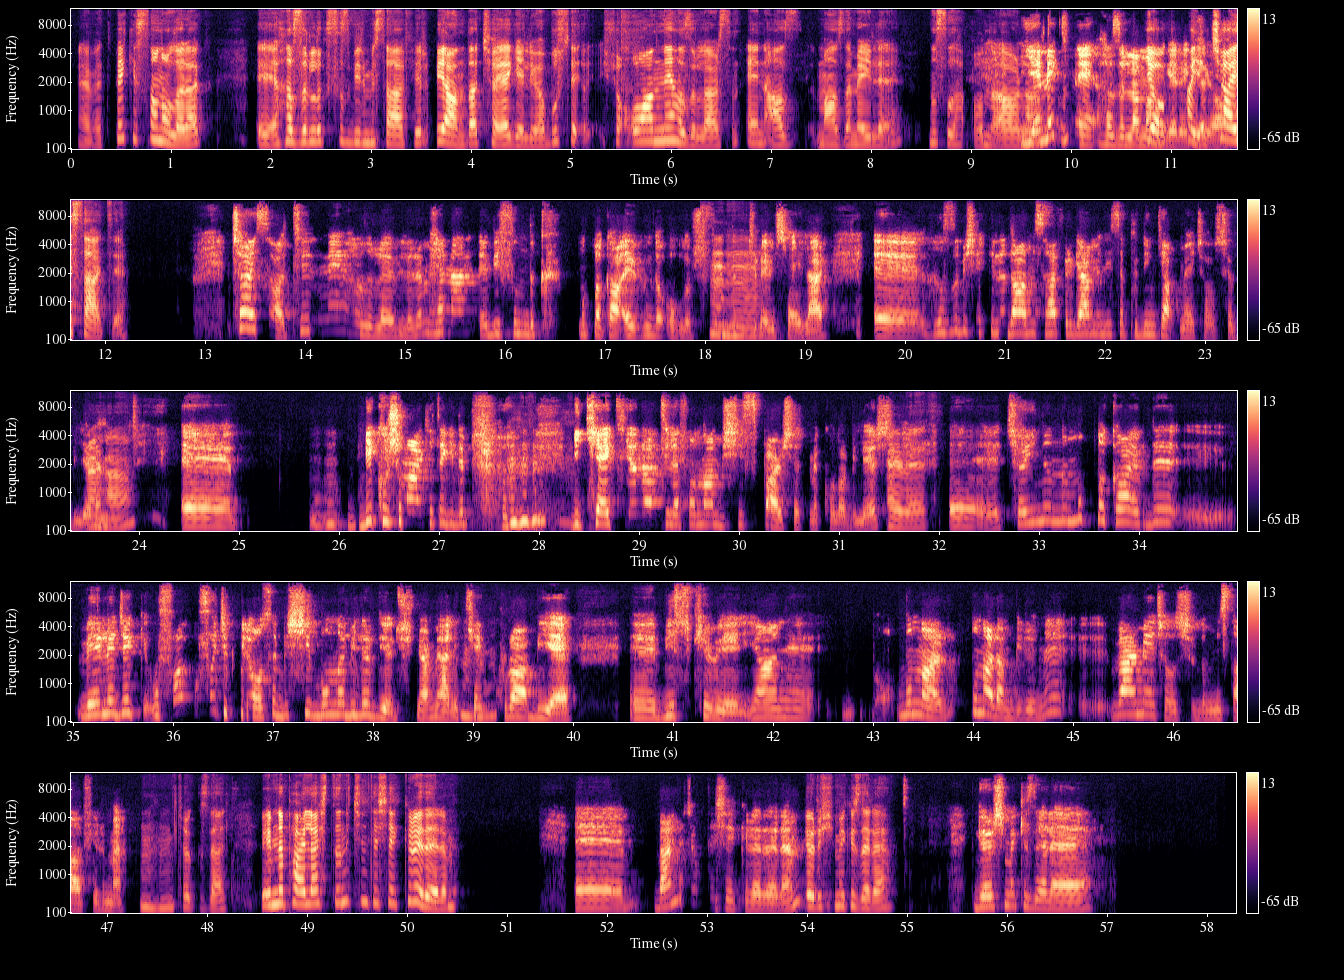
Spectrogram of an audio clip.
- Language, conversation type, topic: Turkish, podcast, Elinde az malzeme varken ne tür yemekler yaparsın?
- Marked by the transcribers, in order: other background noise; tapping; distorted speech; giggle; chuckle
